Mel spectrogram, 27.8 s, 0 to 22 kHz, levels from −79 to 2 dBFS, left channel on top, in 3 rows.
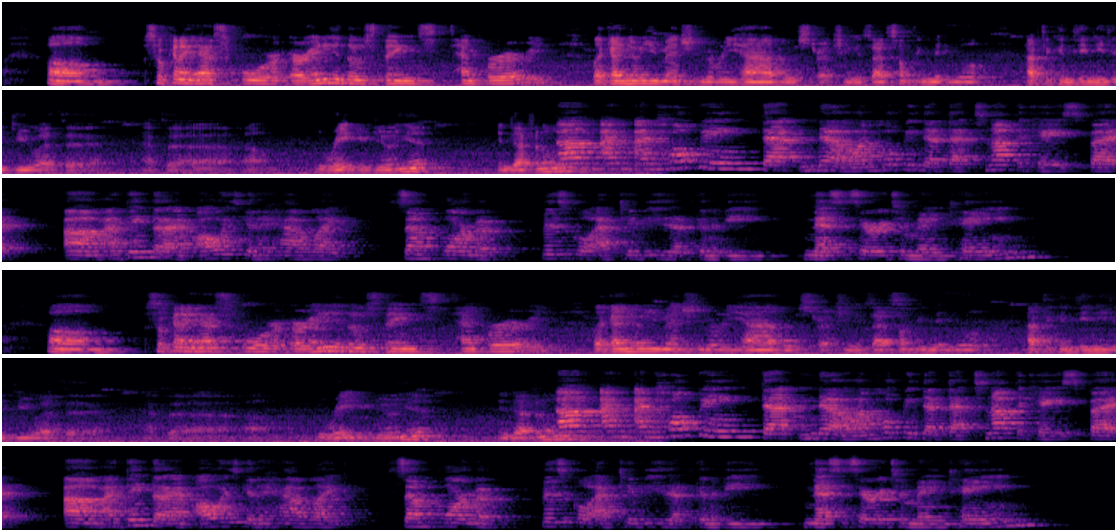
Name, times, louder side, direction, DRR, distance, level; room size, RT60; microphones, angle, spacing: voice 1, 0.4-0.9 1.2-8.1 8.5-10.1 10.4-11.6 11.9-12.8 13.4-14.1, left 3 dB, 80° left, 5 dB, 0.5 m, -32 dB
sound 1, 1.3-14.7, equal, ahead, 1.2 m, -47 dB
voice 2, 13.9-18.6 19.1-21.4 21.9-22.7 23.1-24.9 25.2-27.1, right 1 dB, 25° right, -3 dB, 0.9 m, -36 dB
4.7 x 3.0 x 2.3 m, 0.75 s
head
